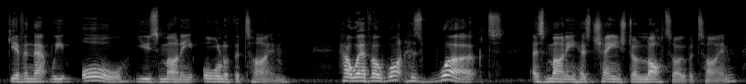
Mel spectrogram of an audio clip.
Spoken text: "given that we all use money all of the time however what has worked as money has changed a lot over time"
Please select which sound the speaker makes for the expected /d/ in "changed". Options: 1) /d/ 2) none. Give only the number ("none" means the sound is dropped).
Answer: 1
